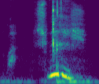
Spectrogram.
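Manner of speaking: high, soft impression of an amazed American; imitating Tennessee local. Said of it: "you get down to Tennessee".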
